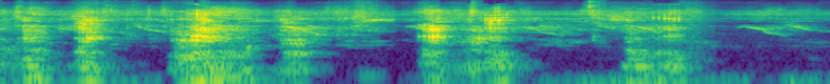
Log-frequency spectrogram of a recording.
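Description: Pigs grunt and oink repeatedly, up close, in a backyard farm pen with sows and their piglets.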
